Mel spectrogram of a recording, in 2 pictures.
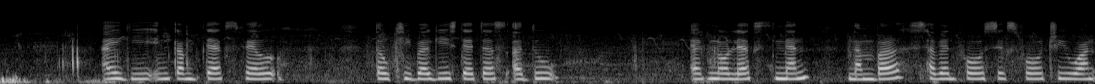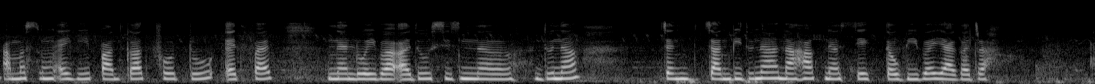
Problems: none marked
